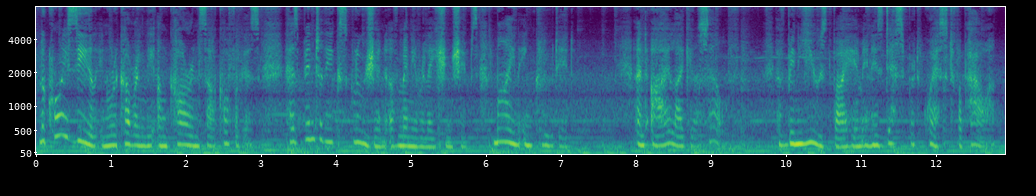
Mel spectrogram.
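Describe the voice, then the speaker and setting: A woman's voice: medium pitch, close to an everyday voice, low-quality recording. An actress playing a composed, scheming female vampire faction leader in a video game, speaking formally. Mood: composed, confiding. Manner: formal, measured, stately. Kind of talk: video game dialogue acting. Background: music.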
